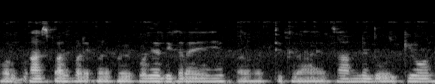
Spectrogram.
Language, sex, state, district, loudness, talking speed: Hindi, male, Chhattisgarh, Bilaspur, -21 LUFS, 235 wpm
